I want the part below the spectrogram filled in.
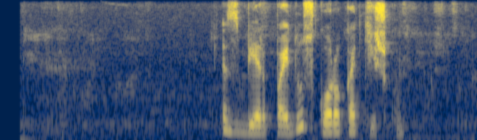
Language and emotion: Russian, neutral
